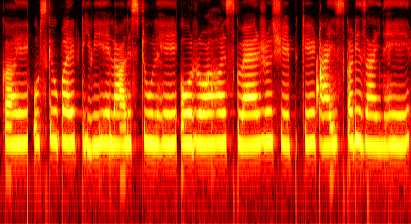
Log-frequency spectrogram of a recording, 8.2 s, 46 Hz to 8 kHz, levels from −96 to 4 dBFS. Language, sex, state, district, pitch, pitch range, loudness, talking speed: Hindi, female, Bihar, Darbhanga, 290 Hz, 280-300 Hz, -18 LUFS, 140 wpm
